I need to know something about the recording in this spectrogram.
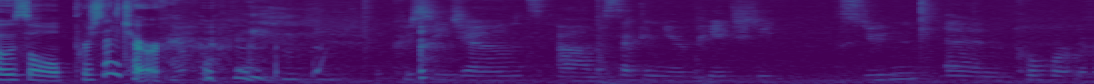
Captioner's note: laugh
